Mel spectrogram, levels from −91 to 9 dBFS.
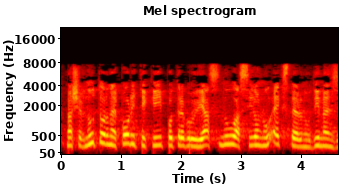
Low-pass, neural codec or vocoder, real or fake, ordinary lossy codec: none; none; real; none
